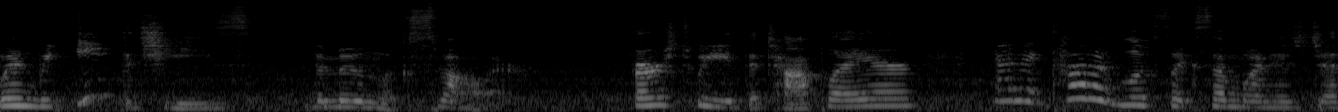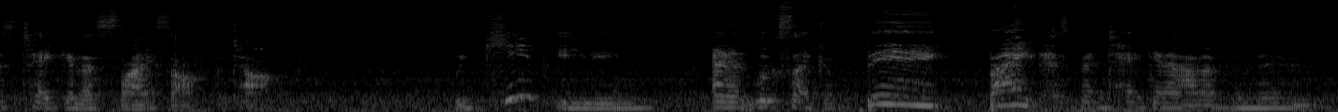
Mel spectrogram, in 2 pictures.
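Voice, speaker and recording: Over clear background noise, a woman performs in a put-on character voice. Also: moderate pace. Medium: read story. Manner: friendly, cheerful.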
